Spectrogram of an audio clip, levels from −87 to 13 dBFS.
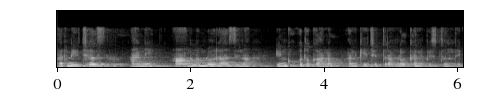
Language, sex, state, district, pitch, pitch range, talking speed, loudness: Telugu, female, Andhra Pradesh, Anantapur, 240 Hz, 225-290 Hz, 80 wpm, -17 LUFS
